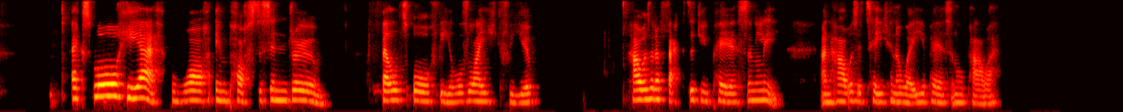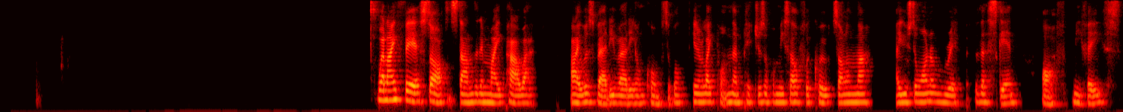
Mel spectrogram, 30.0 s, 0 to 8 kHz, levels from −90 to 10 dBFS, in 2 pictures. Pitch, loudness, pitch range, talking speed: 180 Hz, -33 LUFS, 170-210 Hz, 130 wpm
